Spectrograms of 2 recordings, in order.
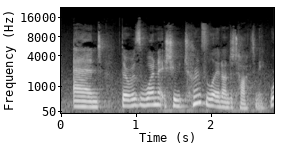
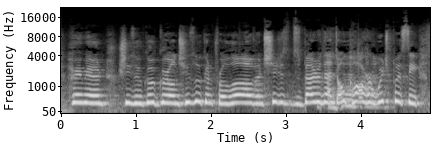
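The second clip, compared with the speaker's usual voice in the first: higher-voiced friend protesting; imitating a good friend telling the guy off, pitched higher; Brent defending her; 9 semitones higher than usual. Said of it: "And Brent says".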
